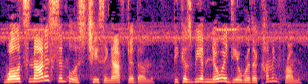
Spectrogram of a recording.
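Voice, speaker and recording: A woman playing a dutiful, weary knight commander in an audio drama, speaking in a measured, authoritative way. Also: a little high, lively intonation, natural voice. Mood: pondering.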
